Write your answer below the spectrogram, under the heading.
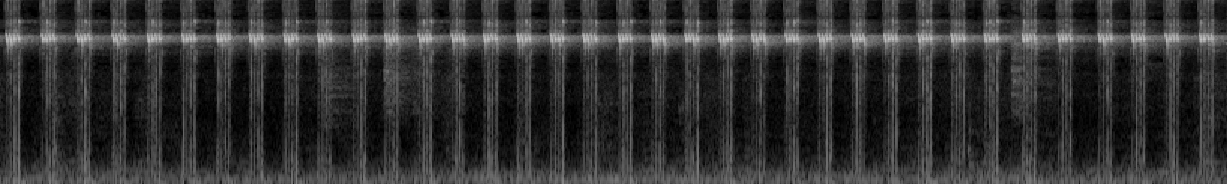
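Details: Steady cricket chirping for teaching songbirds: crisp, shrill pulses come about four times a second, over thirty in an even, continuous sequence, with no other sounds.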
